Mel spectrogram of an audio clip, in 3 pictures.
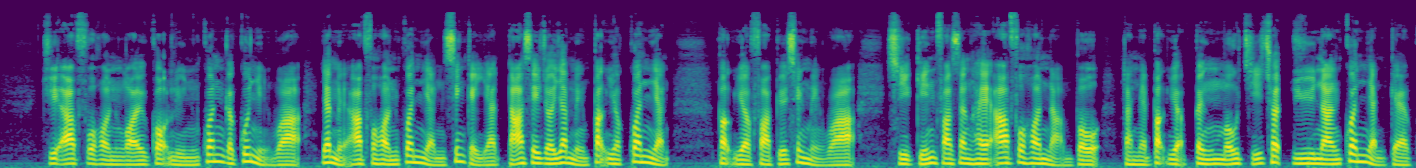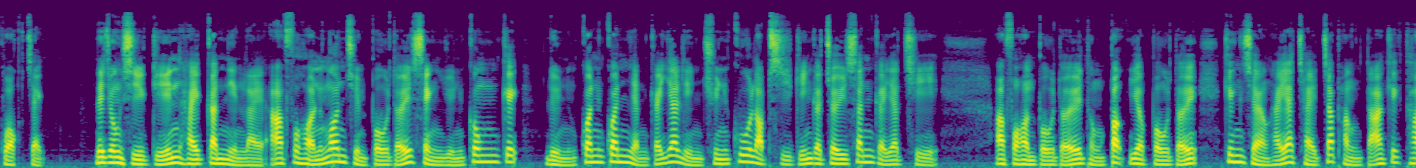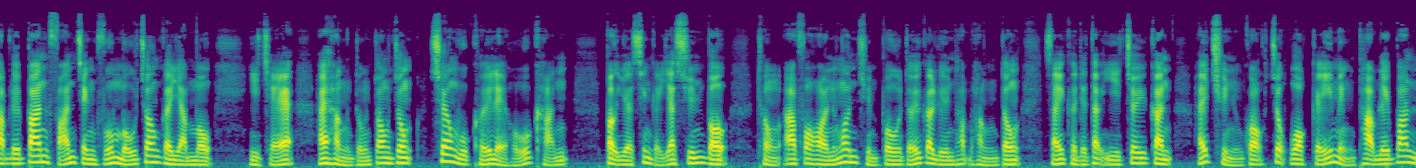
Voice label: cantonese, news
